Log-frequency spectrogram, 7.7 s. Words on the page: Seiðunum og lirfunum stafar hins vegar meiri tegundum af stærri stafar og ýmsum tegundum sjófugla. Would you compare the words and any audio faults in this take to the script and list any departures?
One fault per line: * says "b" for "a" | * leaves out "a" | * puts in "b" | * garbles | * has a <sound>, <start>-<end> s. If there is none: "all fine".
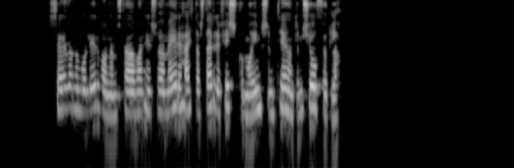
* says "hætta" for "tegundum"
* says "fiskum" for "stafar"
